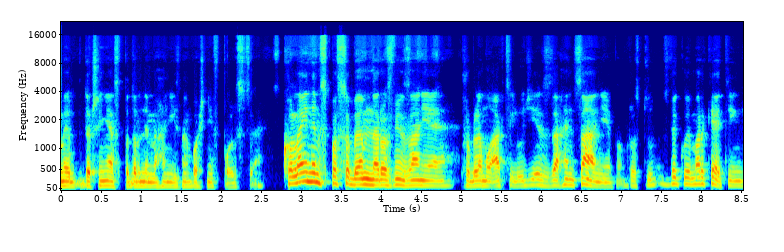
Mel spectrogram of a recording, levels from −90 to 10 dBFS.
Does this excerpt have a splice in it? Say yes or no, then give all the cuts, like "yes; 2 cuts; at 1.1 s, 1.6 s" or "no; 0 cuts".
yes; 1 cut; at 5.6 s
